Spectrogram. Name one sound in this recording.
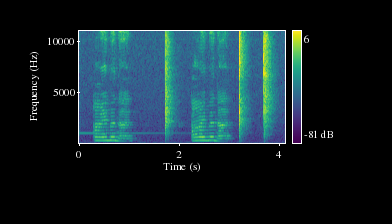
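A young woman sings short phrases close by.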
